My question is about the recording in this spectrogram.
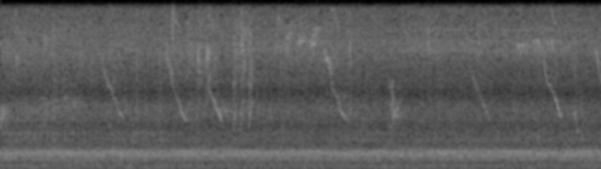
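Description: Faint, short, high bird calls, each sliding down in pitch, scattered through over a steady low background rumble.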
